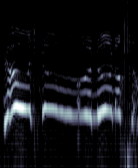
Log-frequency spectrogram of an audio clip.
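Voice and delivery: distorted high shouting voice; voice changer. Acted. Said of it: "und zwar mit Stimmverzerrer".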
